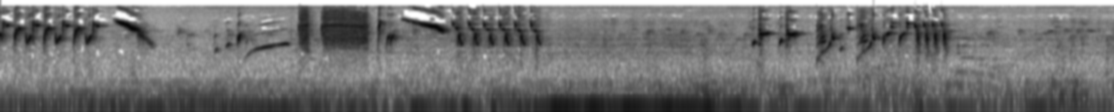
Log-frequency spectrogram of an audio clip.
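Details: Goldfinch singing a lively, twittering song of quick, high notes, sweeping slurs and fast buzzy trills in bursts, over a steady low hum.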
